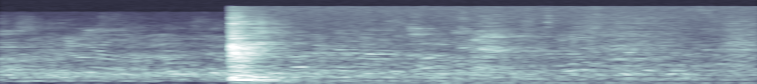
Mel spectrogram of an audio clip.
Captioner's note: Robert clears throat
